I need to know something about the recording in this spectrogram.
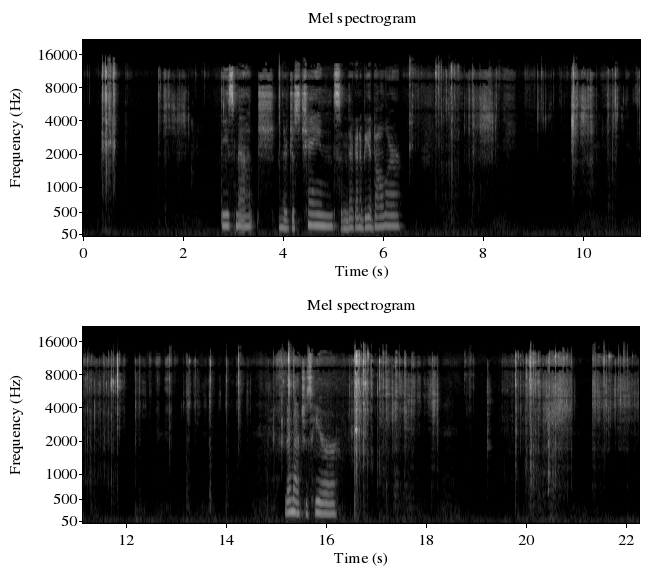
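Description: Metal jewellery clinks and rattles as it is handled.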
